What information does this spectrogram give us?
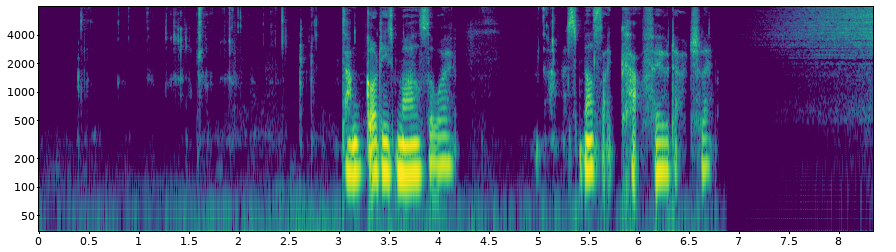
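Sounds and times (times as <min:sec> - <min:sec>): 
chewing fish paste: 0:00.3 - 0:03.0
speech: 0:03.0 - 0:04.4, 0:05.3 - 0:06.8.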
